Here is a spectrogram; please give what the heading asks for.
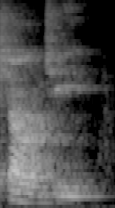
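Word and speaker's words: Shang-Chi: we getting the shame that's how you pronounce it by the way it's not shang it's showing cheap but uh yeah we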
